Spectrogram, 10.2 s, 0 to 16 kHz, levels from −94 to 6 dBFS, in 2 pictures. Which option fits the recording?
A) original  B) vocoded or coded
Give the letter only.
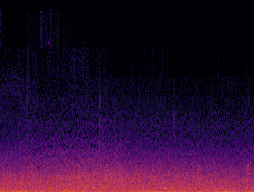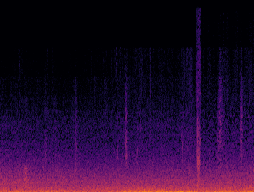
A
